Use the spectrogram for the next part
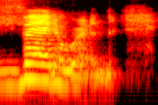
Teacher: we don't need to pronounce the T in veteran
